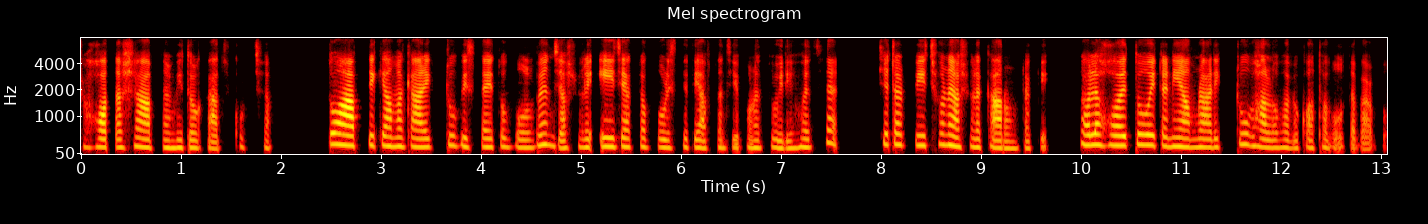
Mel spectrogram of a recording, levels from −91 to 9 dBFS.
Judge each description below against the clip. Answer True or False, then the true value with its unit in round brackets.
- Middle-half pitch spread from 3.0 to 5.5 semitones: True (3.8 semitones)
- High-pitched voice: True (210 Hz)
